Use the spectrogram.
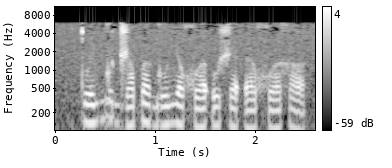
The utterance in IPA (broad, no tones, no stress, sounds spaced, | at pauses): tʷ e ʎ ɡ u d͡ʒ ɐ p ɜ ɡ u ʎ ɛ χʷ ɜ ʔ u ʃ ɛ ʔ ɛ χʷ ɜ x ɐ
